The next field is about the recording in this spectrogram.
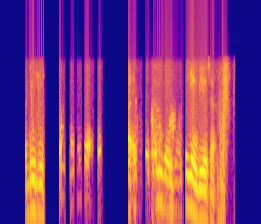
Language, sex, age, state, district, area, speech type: Manipuri, male, 45-60, Manipur, Imphal East, rural, conversation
